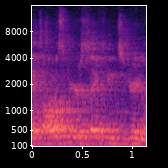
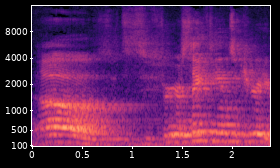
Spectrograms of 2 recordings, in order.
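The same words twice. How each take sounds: First: Said in the usual way. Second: High, loud mock official reassurance; mock official telling people it's for their own good. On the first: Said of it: "Isn't that what they always say?". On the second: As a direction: sneer it like a smug agent selling safety. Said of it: "jump out and say".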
